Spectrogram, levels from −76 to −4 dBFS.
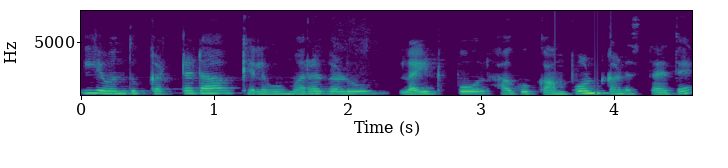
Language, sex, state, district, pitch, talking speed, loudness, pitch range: Kannada, female, Karnataka, Mysore, 200 Hz, 130 wpm, -31 LUFS, 180-220 Hz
